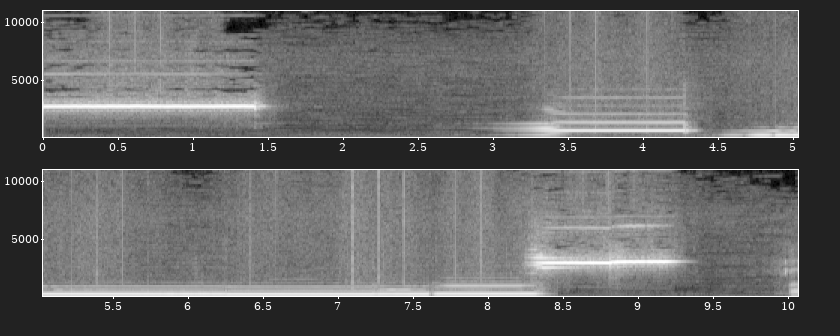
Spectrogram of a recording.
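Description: A steady electronic tone rings at a single held pitch from controlled loudspeaker feedback, stepping between a few fixed pitches. Each tone is loud, pure and sustained, with short gaps of near silence between them.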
